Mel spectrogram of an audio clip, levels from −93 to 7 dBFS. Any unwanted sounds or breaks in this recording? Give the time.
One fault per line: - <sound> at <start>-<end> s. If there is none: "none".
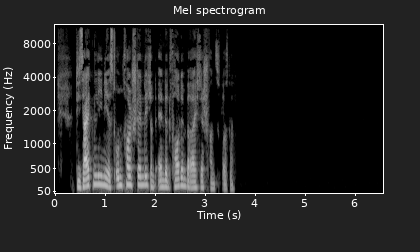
none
